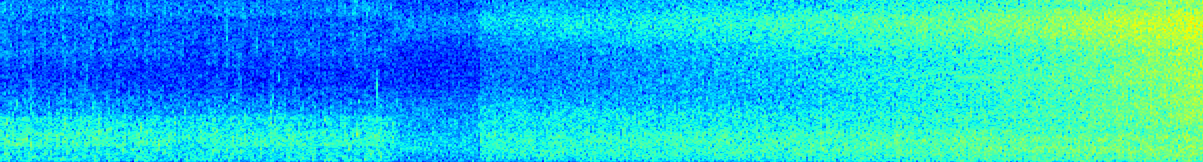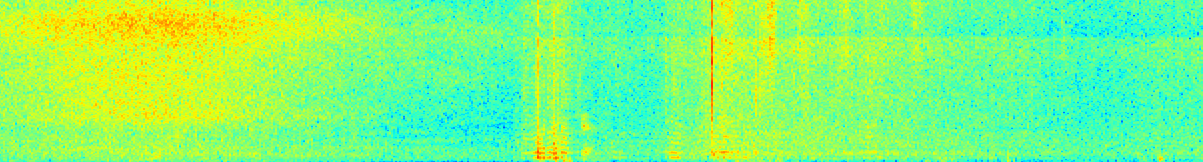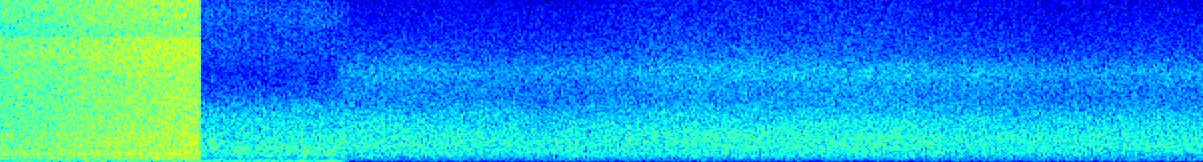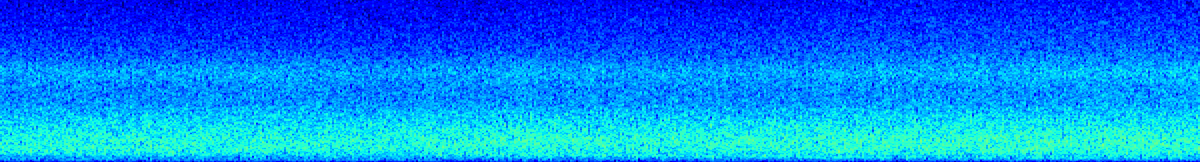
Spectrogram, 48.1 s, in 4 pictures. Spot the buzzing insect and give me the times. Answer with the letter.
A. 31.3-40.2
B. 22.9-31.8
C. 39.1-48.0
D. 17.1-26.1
D.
